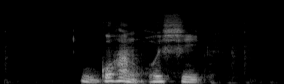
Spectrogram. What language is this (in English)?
Japanese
